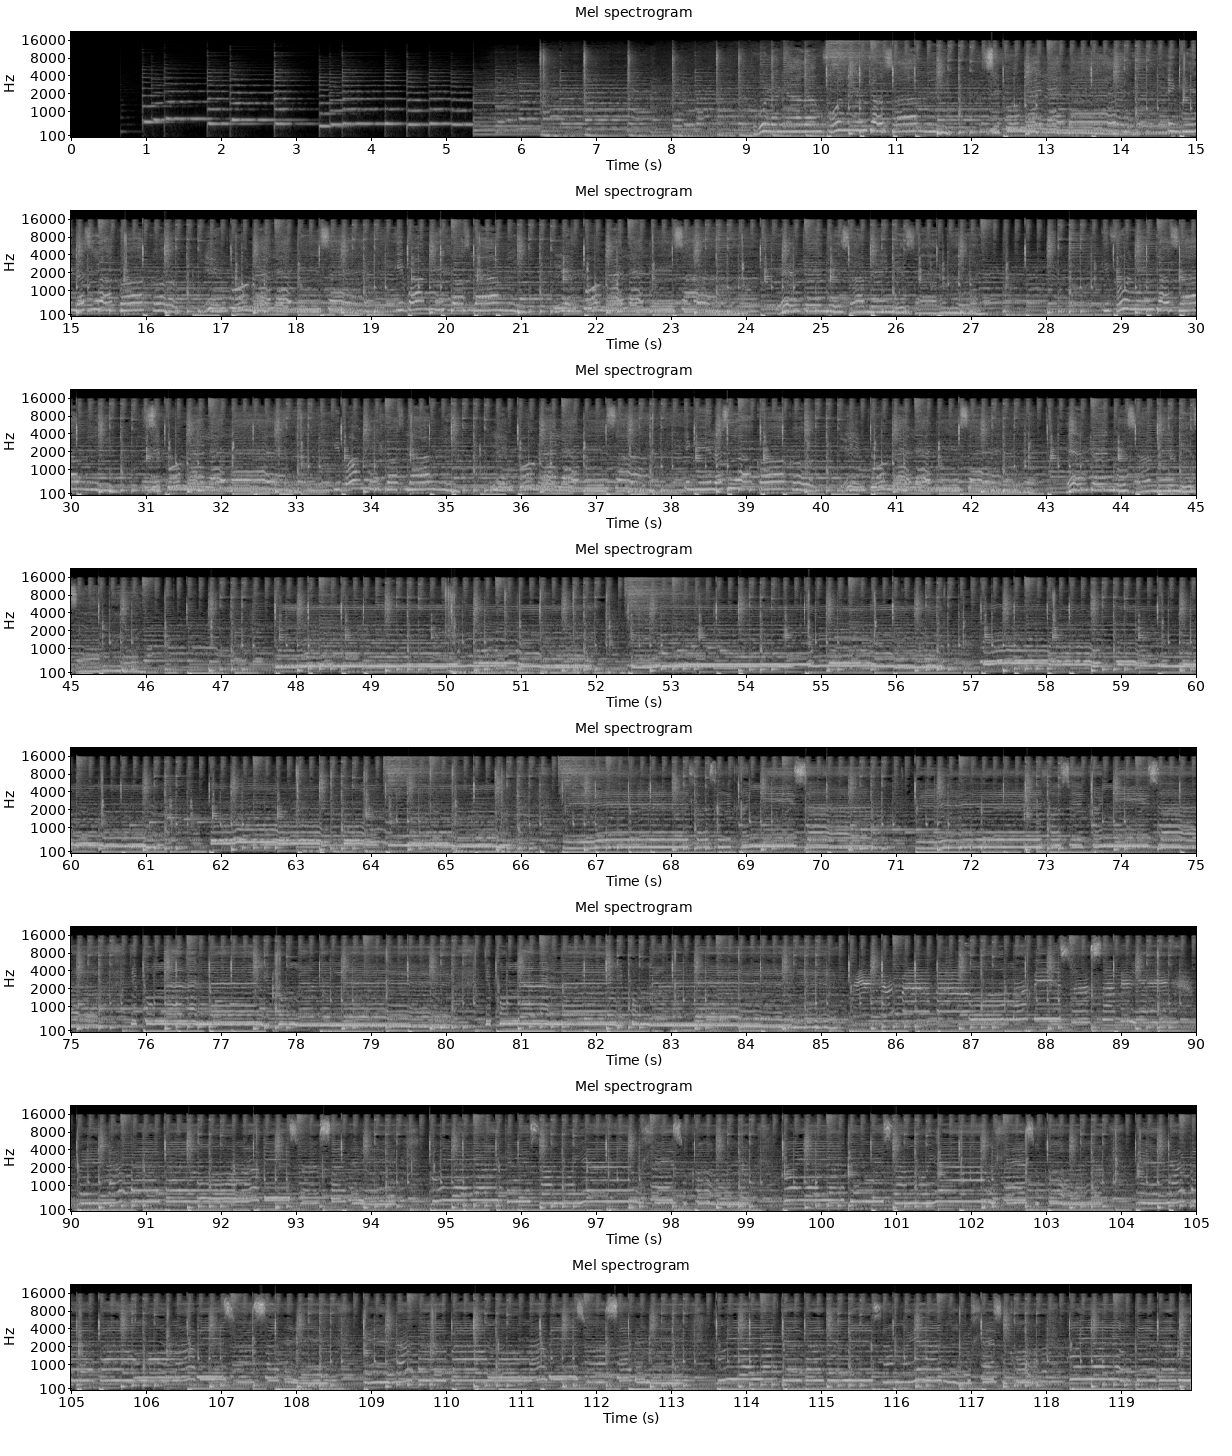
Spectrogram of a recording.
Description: Maskandi, DJ Mix, Hip Hop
